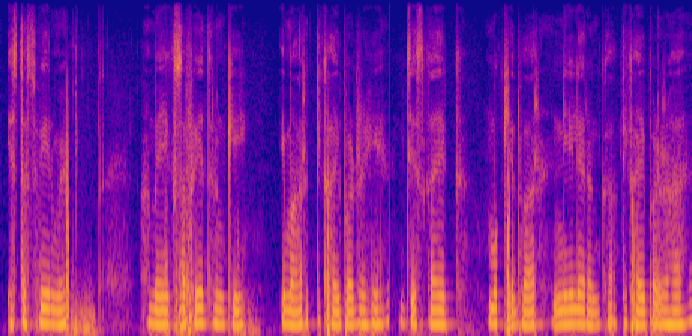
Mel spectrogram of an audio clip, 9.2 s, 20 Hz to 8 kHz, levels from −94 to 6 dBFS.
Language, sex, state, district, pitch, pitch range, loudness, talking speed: Hindi, male, Bihar, Bhagalpur, 125 Hz, 125-135 Hz, -18 LUFS, 155 wpm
